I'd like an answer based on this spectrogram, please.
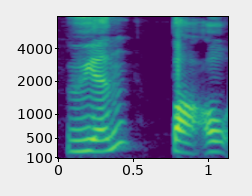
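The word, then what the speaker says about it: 元宝: 叫元宝 라고 하는데 元宝 라고 읽어주시면 돼요. 아, 元宝 입니다.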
